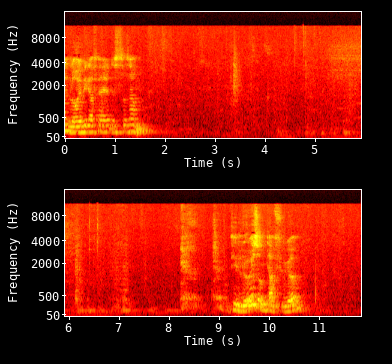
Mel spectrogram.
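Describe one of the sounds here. An elderly man speaks with animation into a microphone, in short bursts with pauses.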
